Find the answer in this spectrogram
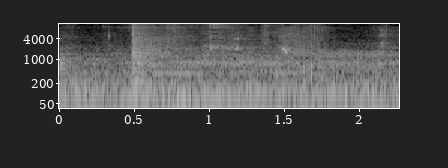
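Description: Aston Martin Lagonda's power radio antenna retracting after the radio is switched off: a click about half a second in, then a faint steady motor whine.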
